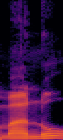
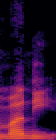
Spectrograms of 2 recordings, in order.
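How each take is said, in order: First: The word ends in a u vowel. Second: The word ends in an i vowel. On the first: "tidak manu"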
